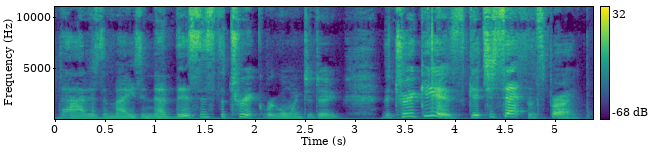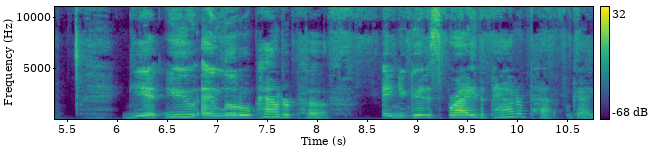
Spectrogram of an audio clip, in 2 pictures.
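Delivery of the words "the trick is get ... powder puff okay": motherly, pitched-up, step-by-step careful tone. Demonstrating a makeup trick to viewers, in a motherly tone. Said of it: "I sound like a mama".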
